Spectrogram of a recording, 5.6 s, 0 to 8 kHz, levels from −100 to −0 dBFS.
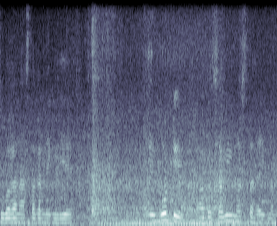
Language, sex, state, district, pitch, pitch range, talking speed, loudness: Hindi, male, Maharashtra, Gondia, 145 Hz, 110-150 Hz, 185 wpm, -18 LUFS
